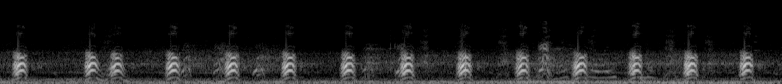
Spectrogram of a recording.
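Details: Repeated high-pitched barking from a dog, recorded 14 January 2020: about thirteen short yaps in eight seconds at a fairly even pace, with a soft steady background hum.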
